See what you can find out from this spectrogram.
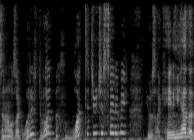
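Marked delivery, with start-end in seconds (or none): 0.4-2.5 very high, soft, friendly uncle voice; gentle, sky-high voice for talking to a friend's kid; cool uncle voice. Acted. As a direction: put on a high-pitched cool uncle act. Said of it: "I went cool uncle voice".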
